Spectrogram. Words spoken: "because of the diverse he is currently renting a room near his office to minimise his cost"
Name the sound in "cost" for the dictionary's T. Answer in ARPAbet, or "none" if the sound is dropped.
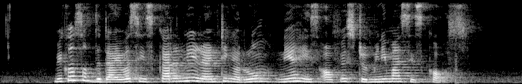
none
